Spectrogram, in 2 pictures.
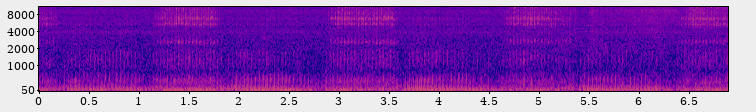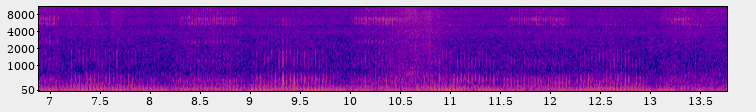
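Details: Affectionate morning purr from Mischa, a pet cat: low vibrating rumble swelling with each breath roughly every one and a half seconds, faint airy hiss on each cycle.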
